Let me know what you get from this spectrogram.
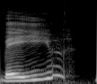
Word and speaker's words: Baev: It's A-E-V. – Okay, so Andre I got right, but then B-A-E-V is the last name. Baev? Baev? – Yeah. – B-A-V-E? – B-A-E-V. – Oh, Baev. – Baev.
